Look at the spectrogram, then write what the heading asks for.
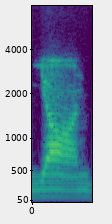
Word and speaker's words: Jan: it's Jan you know everyone calls him Jan because that's the mispronunciation of his name Yan J an um and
